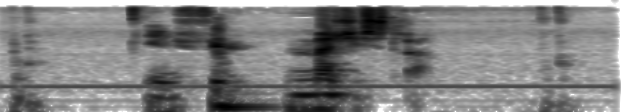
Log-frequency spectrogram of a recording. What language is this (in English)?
French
